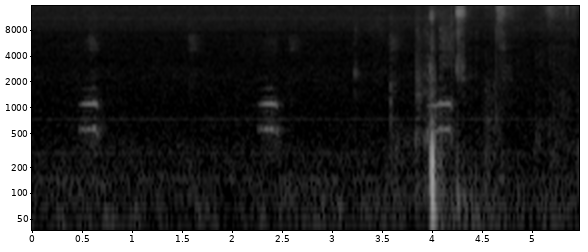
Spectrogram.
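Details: Sleeping pet African pygmy hedgehog snoring indoors, which it does not usually do; faint soft snore pulses about every two seconds in a quiet room, with a sharp click near the end.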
